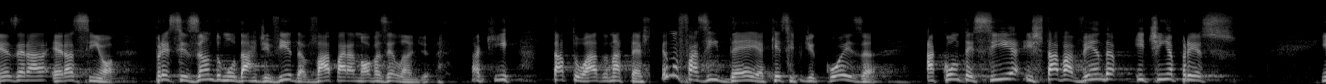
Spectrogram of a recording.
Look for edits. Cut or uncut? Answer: cut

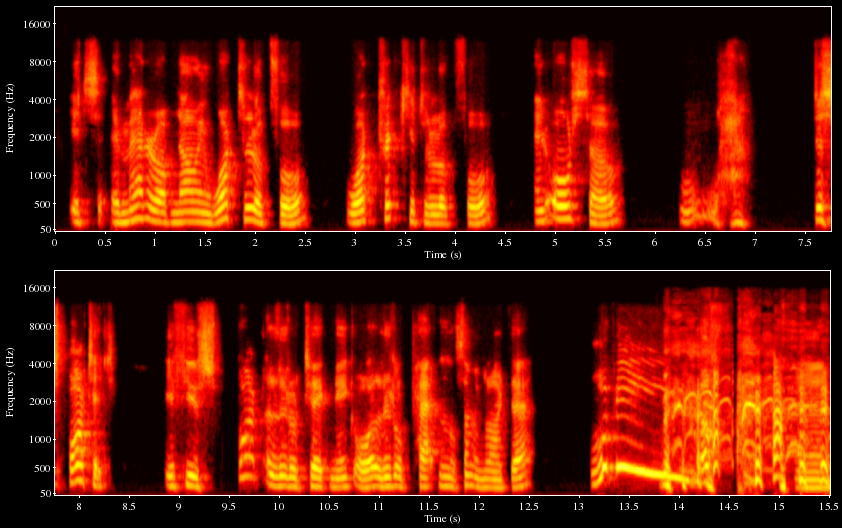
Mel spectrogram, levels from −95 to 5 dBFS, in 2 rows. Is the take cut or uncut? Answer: cut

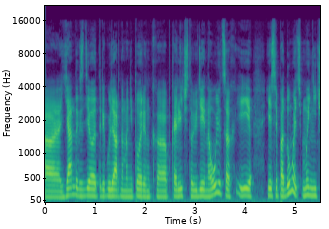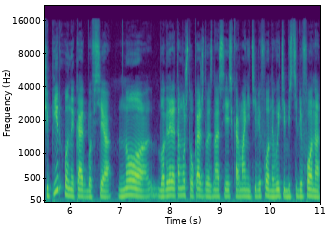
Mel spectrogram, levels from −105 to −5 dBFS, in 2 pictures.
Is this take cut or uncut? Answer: uncut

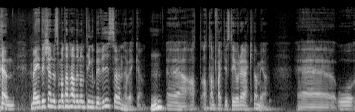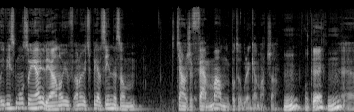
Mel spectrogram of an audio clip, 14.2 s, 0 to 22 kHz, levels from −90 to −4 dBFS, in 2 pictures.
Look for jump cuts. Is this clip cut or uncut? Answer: uncut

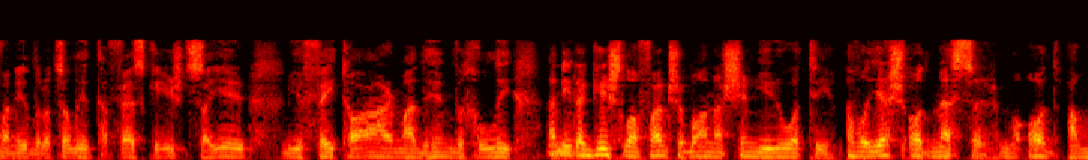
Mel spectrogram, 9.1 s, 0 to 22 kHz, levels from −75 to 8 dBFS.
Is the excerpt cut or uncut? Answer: cut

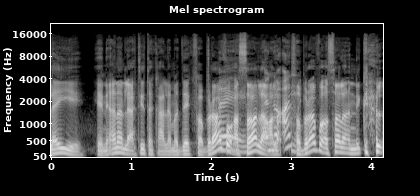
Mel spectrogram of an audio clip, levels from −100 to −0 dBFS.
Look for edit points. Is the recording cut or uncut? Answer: cut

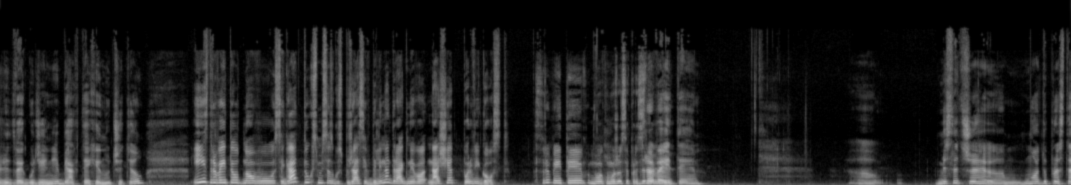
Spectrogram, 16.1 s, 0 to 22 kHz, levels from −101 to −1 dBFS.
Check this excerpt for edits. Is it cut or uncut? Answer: cut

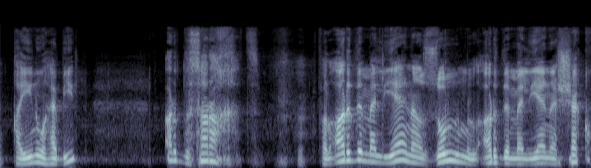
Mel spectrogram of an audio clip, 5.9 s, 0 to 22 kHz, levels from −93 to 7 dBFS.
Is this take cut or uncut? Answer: cut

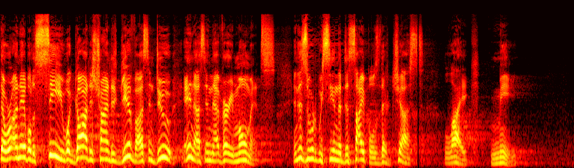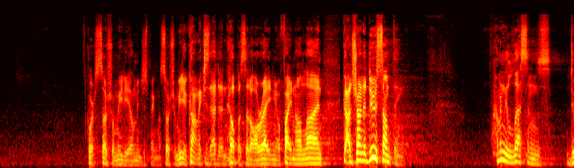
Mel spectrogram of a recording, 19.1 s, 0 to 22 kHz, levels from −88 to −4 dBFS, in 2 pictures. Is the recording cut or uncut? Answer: uncut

